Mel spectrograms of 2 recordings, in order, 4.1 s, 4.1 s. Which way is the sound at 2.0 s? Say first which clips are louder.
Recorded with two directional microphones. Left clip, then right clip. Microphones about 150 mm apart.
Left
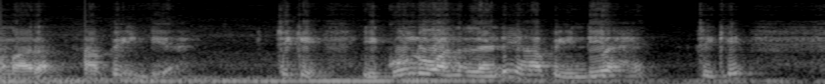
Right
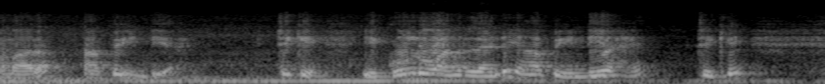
Left 2 dB; 40° left (ahead or behind).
